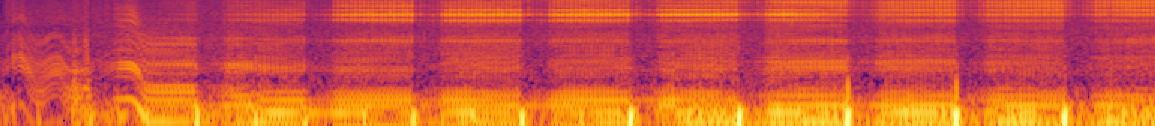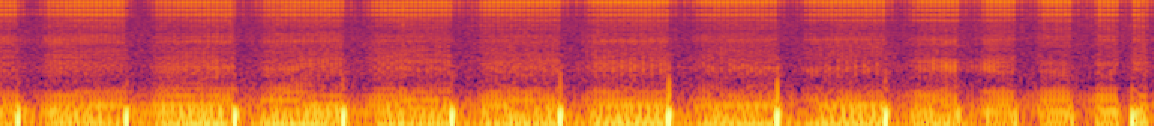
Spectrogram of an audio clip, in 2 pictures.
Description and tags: Rhythmical interference generated from a No-Input Mixer
Feedback, Interference, Loop, Mixer, No-Input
